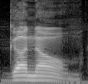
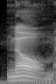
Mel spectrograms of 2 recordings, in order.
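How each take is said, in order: First: The word begins with a hard G sound. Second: The word begins with an N sound, no G. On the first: "the G has to be pronounced" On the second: "I ignore the G"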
